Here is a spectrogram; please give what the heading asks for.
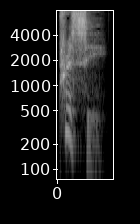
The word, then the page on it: prissy: British English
